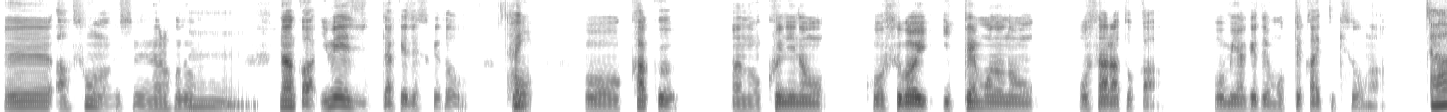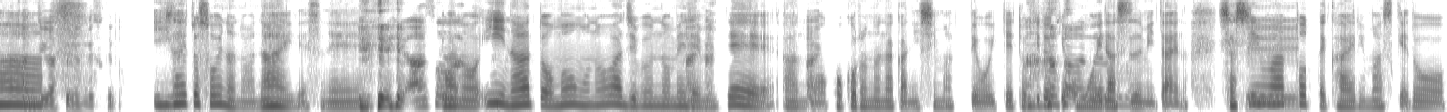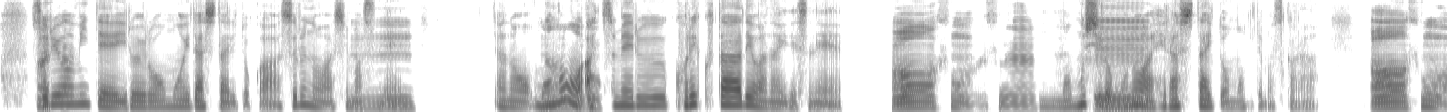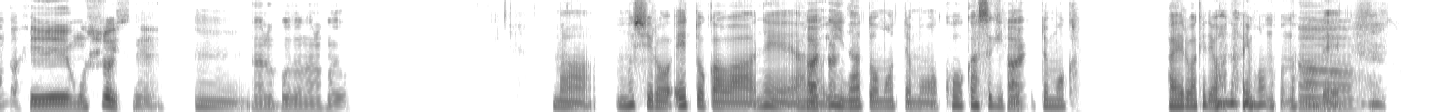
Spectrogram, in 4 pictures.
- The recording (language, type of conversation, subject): Japanese, unstructured, おすすめの旅行先はどこですか？
- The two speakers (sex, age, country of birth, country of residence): female, 55-59, Japan, United States; male, 20-24, Japan, Japan
- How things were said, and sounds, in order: laugh; laughing while speaking: "あはは"; sniff; laughing while speaking: "ないものなので"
